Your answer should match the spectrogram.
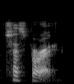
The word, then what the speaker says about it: Chesbrough: Eh, och fadern till det kanske var Henry, ska se om jag uttalar namnet korrekt här, Chesbrough? – Ja, Chesbrough. Mm.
